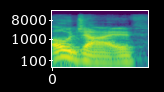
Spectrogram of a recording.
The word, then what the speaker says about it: ogive: say this right it's an ogive it's not ogive it's pronounced ogive right the ogive line displays the cumulative frequency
